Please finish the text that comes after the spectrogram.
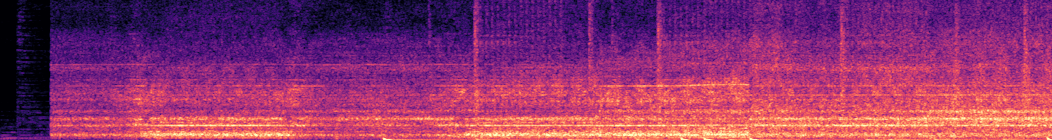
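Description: Hair dryer fitted with a nozzle blowing hot air onto hair while it is pulled straight at the roots, a steady close whooshing roar running almost the whole time with low thumps and handling bumps in the second half.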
